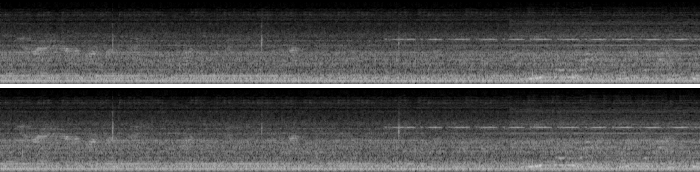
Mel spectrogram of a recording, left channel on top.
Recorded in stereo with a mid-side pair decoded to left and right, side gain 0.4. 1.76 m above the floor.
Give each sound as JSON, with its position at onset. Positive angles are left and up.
{"t": 0.0, "sound": "a vehicle", "azimuth_deg": -10}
